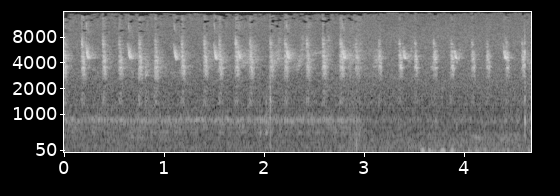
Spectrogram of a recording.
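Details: Female Amethyst Sunbird scolding a pair of Fork-tailed Drongos that came too close to her nest; rapid, sharp chips around 4–5k repeated about four to five times per second throughout, over a low steady hum and background rumble.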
